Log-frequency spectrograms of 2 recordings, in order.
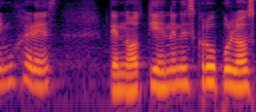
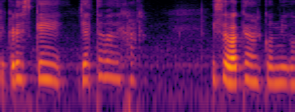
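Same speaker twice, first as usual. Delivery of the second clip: small, dainty, teeny little put-on voice; 4 semitones higher than usual. Retelling a phone call to the president's wife: Marilyn Monroe little voice. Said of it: "Así con su vocecita".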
